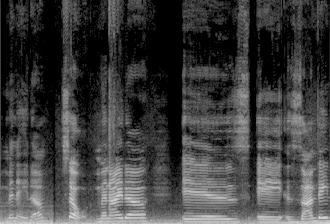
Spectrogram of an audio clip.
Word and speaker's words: Zande: born into is zande AZ a n d e yes it's not a zande it's just zande so zande is not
